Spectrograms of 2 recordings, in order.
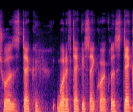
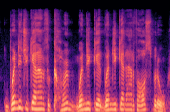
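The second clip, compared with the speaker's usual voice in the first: high, rushed string of questions; astonished questioning; 9 semitones higher, much faster than usual. Acted. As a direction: fire the questions out in disbelief. Character fires astonished questions at friend.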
